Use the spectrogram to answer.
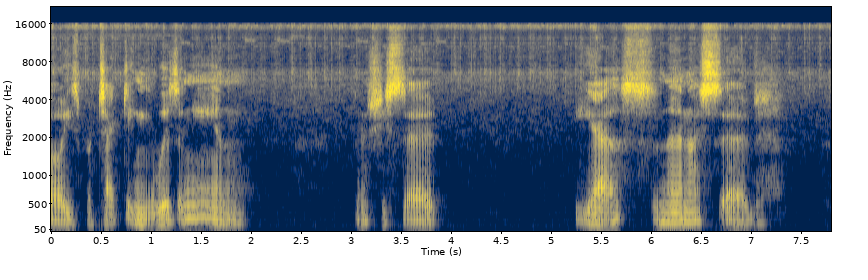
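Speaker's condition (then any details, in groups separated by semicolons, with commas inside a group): Cerebral palsy; from birth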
